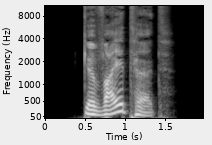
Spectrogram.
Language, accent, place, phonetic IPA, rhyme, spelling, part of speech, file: German, Germany, Berlin, [ɡəˈvaɪ̯tət], -aɪ̯tət, geweitet, verb, De-geweitet.ogg
- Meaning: past participle of weiten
